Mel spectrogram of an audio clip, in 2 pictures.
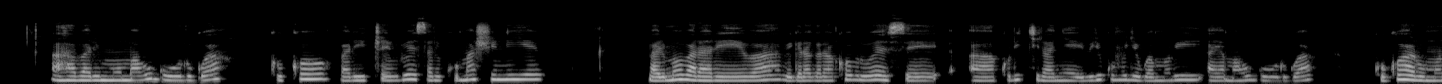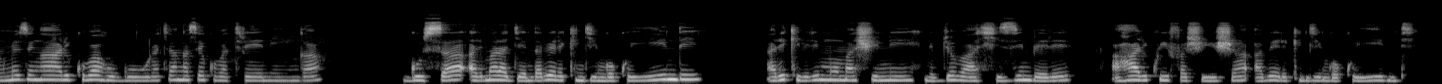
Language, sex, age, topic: Kinyarwanda, female, 25-35, government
